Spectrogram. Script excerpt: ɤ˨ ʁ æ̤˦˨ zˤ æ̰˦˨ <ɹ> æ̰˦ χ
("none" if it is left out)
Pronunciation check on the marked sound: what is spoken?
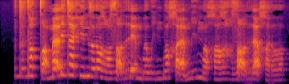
r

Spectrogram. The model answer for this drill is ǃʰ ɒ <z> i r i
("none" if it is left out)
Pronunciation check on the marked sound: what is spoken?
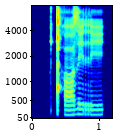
z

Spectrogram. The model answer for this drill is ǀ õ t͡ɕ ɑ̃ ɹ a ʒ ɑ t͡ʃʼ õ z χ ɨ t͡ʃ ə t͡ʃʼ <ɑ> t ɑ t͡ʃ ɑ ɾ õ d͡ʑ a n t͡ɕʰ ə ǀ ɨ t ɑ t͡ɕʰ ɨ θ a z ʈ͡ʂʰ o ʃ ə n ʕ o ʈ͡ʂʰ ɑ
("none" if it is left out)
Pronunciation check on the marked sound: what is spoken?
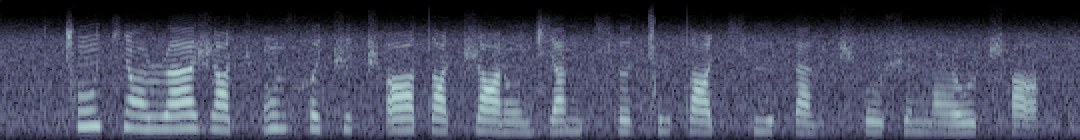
ɑ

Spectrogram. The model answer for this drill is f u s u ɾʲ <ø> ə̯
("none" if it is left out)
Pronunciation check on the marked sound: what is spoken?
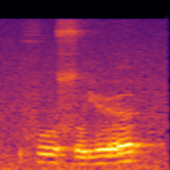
ø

